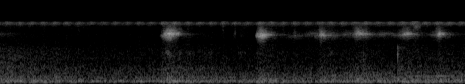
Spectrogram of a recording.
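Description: Insects chirping in the background: short high chirps, irregularly spaced, starting about a third of the way in and coming more often toward the end, over a steady high-pitched ring.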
